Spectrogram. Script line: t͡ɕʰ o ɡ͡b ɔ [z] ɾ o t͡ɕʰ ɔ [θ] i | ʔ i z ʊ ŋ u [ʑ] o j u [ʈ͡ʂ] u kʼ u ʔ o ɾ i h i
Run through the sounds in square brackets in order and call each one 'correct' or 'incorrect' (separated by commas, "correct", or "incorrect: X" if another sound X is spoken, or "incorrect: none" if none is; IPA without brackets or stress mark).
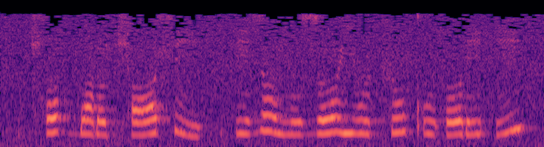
incorrect: none, incorrect: ʃ, incorrect: z, correct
